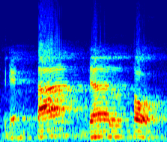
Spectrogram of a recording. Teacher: Itu makhraj hurufnya adalah ujung lidah ke pangkal gigi atas. Kalau ini benar-benar ke pangkal gigi atas.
